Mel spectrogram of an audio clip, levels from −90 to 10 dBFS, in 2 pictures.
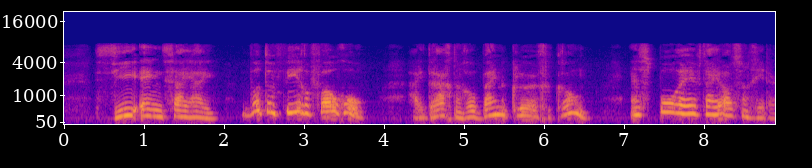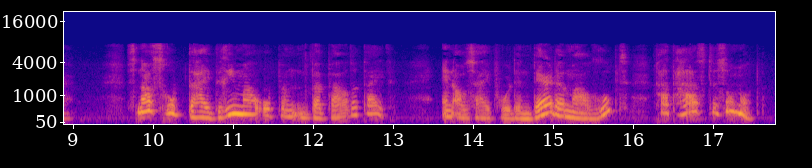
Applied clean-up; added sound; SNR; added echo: none; none; none; none.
